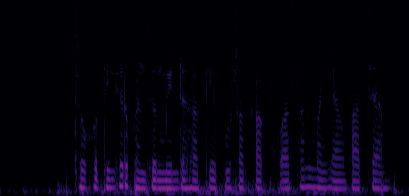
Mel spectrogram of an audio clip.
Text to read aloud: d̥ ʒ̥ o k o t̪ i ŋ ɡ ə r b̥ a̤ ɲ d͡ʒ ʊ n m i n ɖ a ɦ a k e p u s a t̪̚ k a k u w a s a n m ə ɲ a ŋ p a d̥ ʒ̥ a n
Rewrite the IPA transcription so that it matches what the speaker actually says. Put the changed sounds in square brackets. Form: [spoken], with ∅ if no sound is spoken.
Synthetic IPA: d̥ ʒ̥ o k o t̪ i ŋ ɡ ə r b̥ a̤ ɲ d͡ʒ ʊ n m i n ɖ a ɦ a k e p u s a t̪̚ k a k u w a s a n m ə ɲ a ŋ p a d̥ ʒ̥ a [ŋ]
